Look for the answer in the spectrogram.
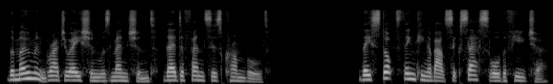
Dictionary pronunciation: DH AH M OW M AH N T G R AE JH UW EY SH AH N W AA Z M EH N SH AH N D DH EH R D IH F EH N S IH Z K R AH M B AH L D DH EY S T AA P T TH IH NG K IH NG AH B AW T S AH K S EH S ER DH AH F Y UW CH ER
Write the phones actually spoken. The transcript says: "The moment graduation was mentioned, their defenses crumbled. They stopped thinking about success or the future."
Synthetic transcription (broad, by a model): DH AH M OW M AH N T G R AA JH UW EY SH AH N W AA Z M EH N SH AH N DH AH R D IH F EH N S IH Z K R AH M B AH L D DH EY S T AA P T TH IH NG K IH NG AH B AW T S AH K S EH S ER DH AH F Y UW CH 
